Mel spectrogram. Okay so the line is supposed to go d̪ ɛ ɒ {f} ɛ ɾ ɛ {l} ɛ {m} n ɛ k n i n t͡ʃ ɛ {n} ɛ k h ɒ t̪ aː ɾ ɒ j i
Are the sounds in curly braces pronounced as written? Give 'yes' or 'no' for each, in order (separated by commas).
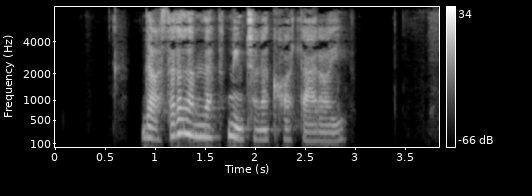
no, yes, yes, yes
